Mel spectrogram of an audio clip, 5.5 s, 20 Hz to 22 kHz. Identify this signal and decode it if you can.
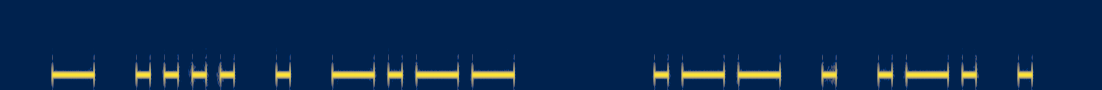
Morse code, heard as a keyed tone, about 17 wpm, 700 Hz. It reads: THEY WERE
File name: Book One / 08-Chapter 8 - 17 WPM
